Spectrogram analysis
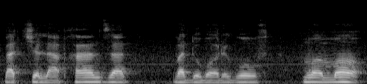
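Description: A man reading a literary story aloud in a calm, measured, quiet way. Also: lowish voice, slight background noise. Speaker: narrator. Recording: dull lo-fi recording.

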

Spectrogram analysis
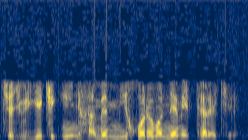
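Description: A man's voice: a little high, breathy edge, no echo, voice pushed up. A man voicing a blunt, ruthless young villager. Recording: tinny phone-like dry recording.

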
